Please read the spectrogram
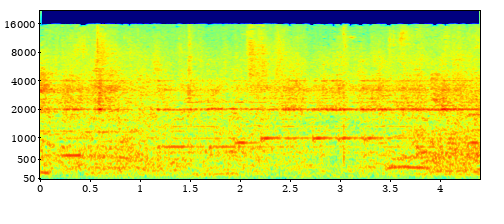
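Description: Honda ASIMO humanoid robot moving and stepping on a hard floor: a steady mechanical running noise with faint ticks of footfalls, and a few faint steady tones of music underneath.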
